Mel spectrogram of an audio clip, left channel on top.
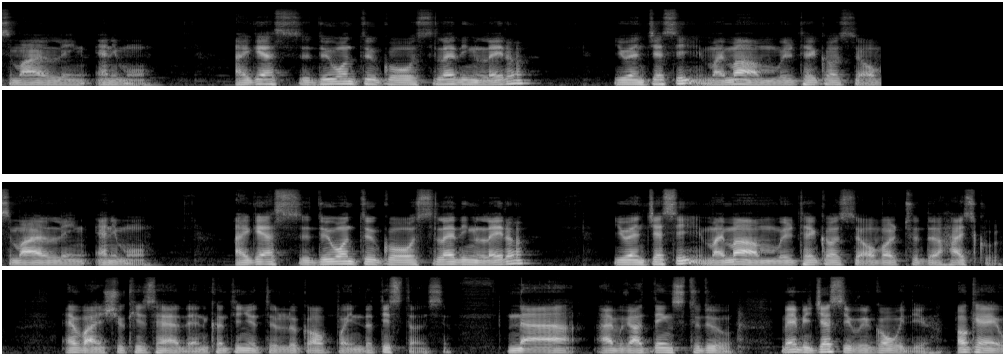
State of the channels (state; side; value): drops out; left; at 8.8 s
